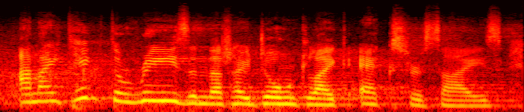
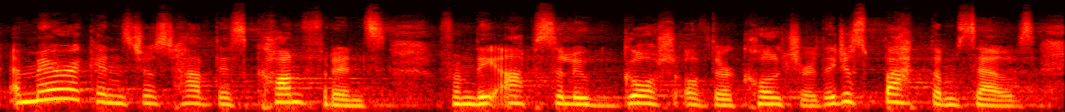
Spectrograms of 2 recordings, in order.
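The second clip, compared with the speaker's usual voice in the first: ordinary delivery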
